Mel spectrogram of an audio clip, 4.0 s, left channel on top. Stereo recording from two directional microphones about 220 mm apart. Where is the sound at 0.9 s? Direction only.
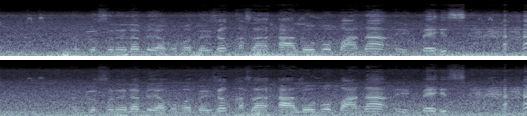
40° left (ahead or behind).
